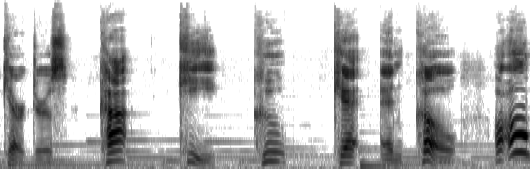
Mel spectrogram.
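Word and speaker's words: く: We pronounce this one as ku.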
